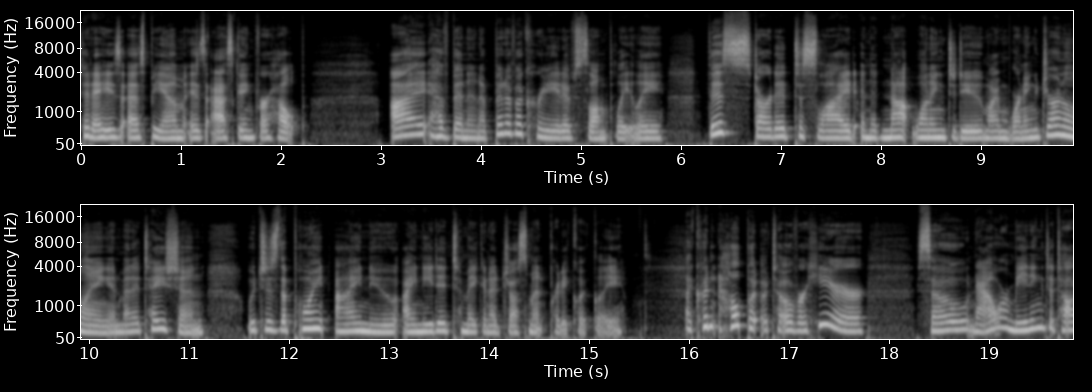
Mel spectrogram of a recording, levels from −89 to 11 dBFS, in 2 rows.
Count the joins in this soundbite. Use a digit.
2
